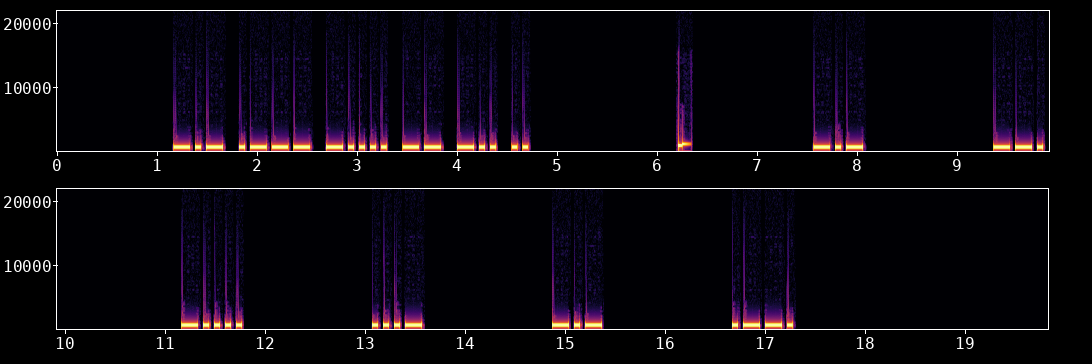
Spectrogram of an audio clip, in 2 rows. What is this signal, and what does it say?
Morse code, heard as a keyed tone, about 23 wpm, spaced as for 10 wpm, 700 Hz. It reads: KJ6MDI KG6VKP
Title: USA Call Signs - 6 Characters - 8x Character Spacing - 22wpm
